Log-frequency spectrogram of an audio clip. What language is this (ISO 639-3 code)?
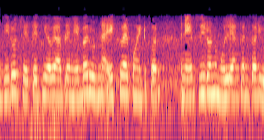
guj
